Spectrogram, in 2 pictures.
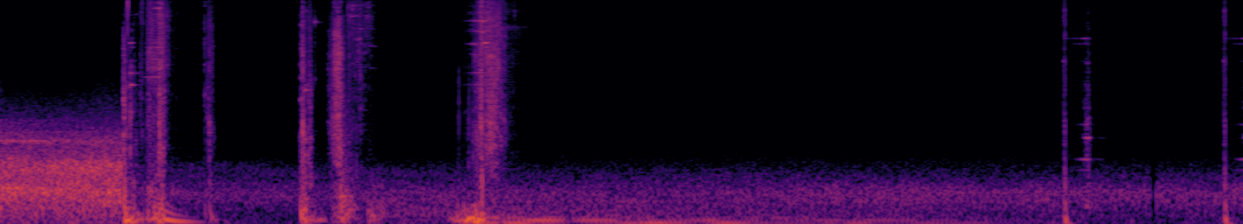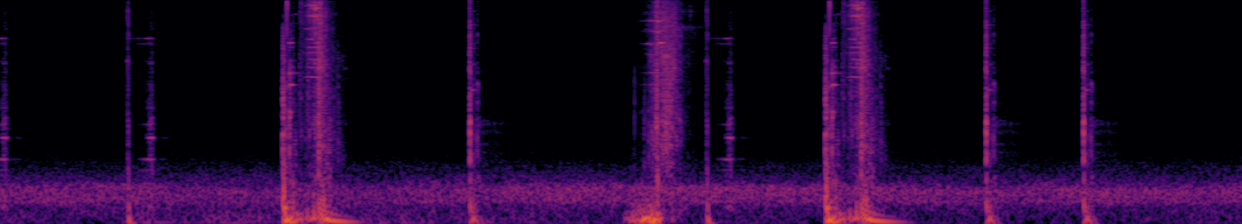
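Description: Menu clicks and whooshes sound as options are browsed.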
